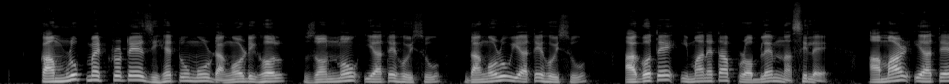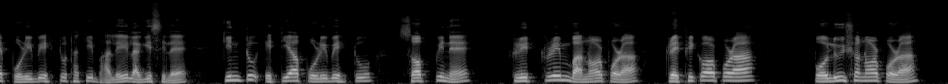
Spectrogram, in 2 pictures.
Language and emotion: Assamese, neutral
